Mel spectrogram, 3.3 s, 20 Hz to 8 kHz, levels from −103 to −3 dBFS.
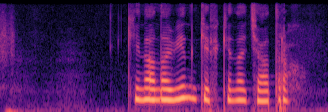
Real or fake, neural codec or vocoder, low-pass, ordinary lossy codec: fake; vocoder, 22.05 kHz, 80 mel bands, Vocos; 7.2 kHz; none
